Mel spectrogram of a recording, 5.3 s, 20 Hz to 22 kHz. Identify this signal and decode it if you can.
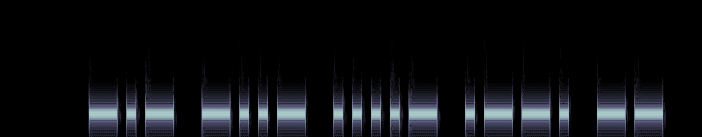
Morse code, heard as a keyed tone, about 17 wpm, 700 Hz. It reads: KX4PM
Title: USA Call Signs - 5 Characters - Repeated 3x - 17wpm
